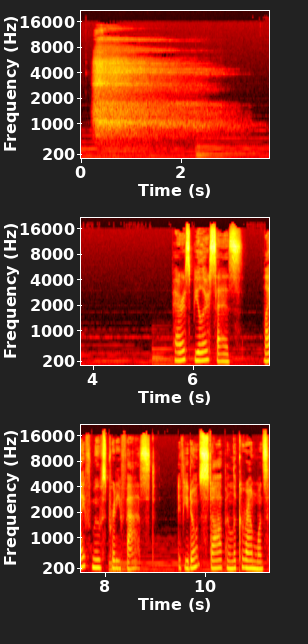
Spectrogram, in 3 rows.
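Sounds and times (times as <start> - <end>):
deep breath in and out during a guided breathing exercise: 0.2 - 3.8
speech: 5.6 - 11.2.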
